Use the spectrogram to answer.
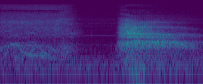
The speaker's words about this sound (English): Let's breathe in together.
